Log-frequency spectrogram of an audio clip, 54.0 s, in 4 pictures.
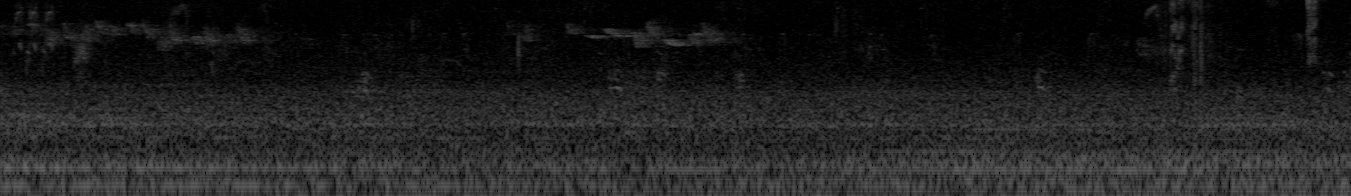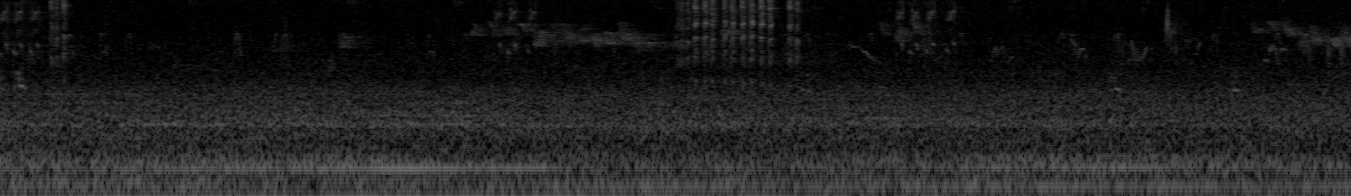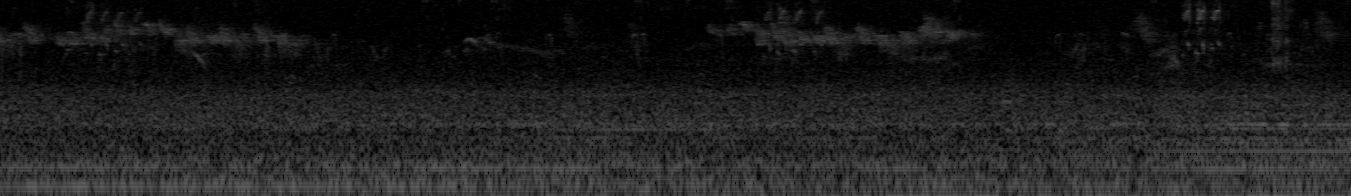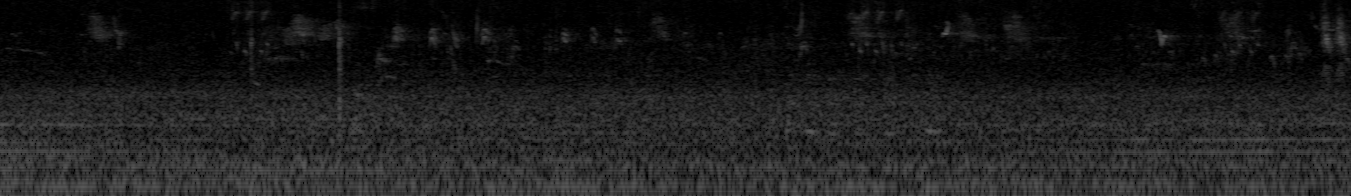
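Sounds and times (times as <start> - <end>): steady low hum: 0.0 - 54.0
bird chirps and calls: 13.0 - 14.3, 20.2 - 21.6.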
